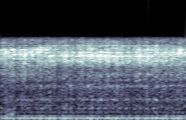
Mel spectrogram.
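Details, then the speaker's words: Car just started from cold, running at a raised, busy high idle before it drops; the owner notes the idle dips too low once warm and after throttle blips, prompting a throttle body clean. Cause suspected, not confirmed. "i've just started it up so it's it's running at a high idle but it'll dive in a sec"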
